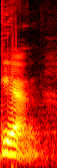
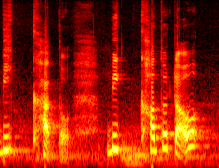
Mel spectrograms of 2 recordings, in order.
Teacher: বিখ্যাতটাও আ এর মতো উচ্চারণ না হয় এ এর মতো উচ্চারণ হয়। অর্থাৎ দেখে মনে হয় যেখানে কি আছে আকার আছে, কিন্তু উচ্চারণের সময় এ এর মতো করে উচ্চারণ হয়ে থাকে। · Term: সংবৃত উচ্চারণ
